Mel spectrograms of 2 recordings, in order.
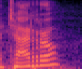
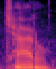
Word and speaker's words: Charo: este No, eh, no, Charro. – Charo, Charo. – Sí, no, no, pero ya lo pronuncian mal en el. Obviamente, como no. O exagerado. – Ajá, el, el, nombre lo cambian y ya was like, es Charo. Just Charo, Charo.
